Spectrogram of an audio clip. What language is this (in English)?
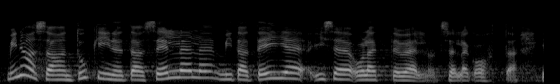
Estonian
